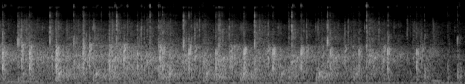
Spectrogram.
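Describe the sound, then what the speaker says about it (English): An audience at an Air Force gathering gives a Senior Airman a round of applause, with dense, steady clapping that fills the room, tapers slightly, and continues throughout. "Give him a round of applause."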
